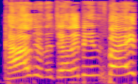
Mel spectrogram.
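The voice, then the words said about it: Thick accent imitating his mother. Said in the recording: “I don't think you're doing the accent thick enough, by the way. ... That's much better. ... in her voice”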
